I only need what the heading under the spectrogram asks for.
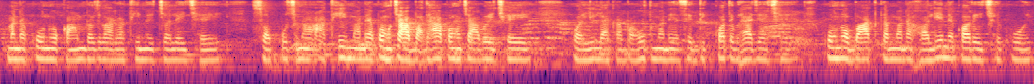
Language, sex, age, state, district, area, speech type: Maithili, female, 60+, Bihar, Madhepura, rural, spontaneous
